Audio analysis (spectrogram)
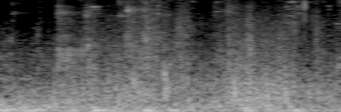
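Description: Horse hooves clip-clop in the Battlefield video game, a faint, quick patter of hoofbeats repeating across a brief stretch with no talk over it.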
